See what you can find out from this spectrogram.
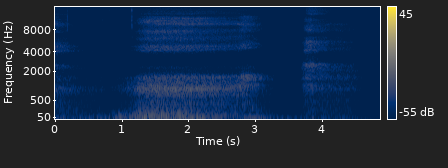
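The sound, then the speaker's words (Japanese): A person takes one deep breath: a long, breathy inhale lasting a couple of seconds, then a shorter sighing exhale, soft and unaccompanied by any talking. “深呼吸をしましょう。はい、吸って、吐いて、”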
